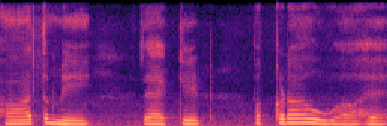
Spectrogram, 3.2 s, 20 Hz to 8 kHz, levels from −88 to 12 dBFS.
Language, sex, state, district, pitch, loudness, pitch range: Hindi, female, Punjab, Fazilka, 215 Hz, -14 LUFS, 205-245 Hz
